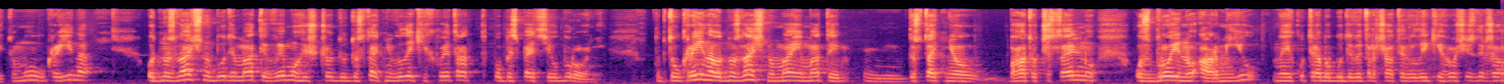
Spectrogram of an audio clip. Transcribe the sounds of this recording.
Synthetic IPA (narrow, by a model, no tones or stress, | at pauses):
t̪ɔmuːkɾɐjinɐ | ɔd̪nɔznɑt͡ʃnɔbud̪ɛmɑt̪ɪʋɪmɔɦɪʃt͡ʃɔd̪ɔd̪ɔst̪ɑtʲnʲɔʋelˠɪkɪxʋɪt̪ɾɐt̪̚pɔbespɛt͡sʲiɔbɔɾɔnʲi | t̪ɔpt̪ɔukɾɐjinɐɔd̪nɔznɑt͡ʃnɔmɑjɛmɑt̪ɪd̪ɔst̪ɑtʲnʲɔbɐɦɑt̪ɔt͡ʃɐsɛlʲnʊɔzbɾɔjenʊʔɑrmʲijʊnɐjɐkut̪ɾɛbɐbud̪ɛʋɪt̪ɾɐt͡ʃɑt̪ɪʋelˠɪkʲiɦɾɔʃʲizd̪erʒɑʋ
